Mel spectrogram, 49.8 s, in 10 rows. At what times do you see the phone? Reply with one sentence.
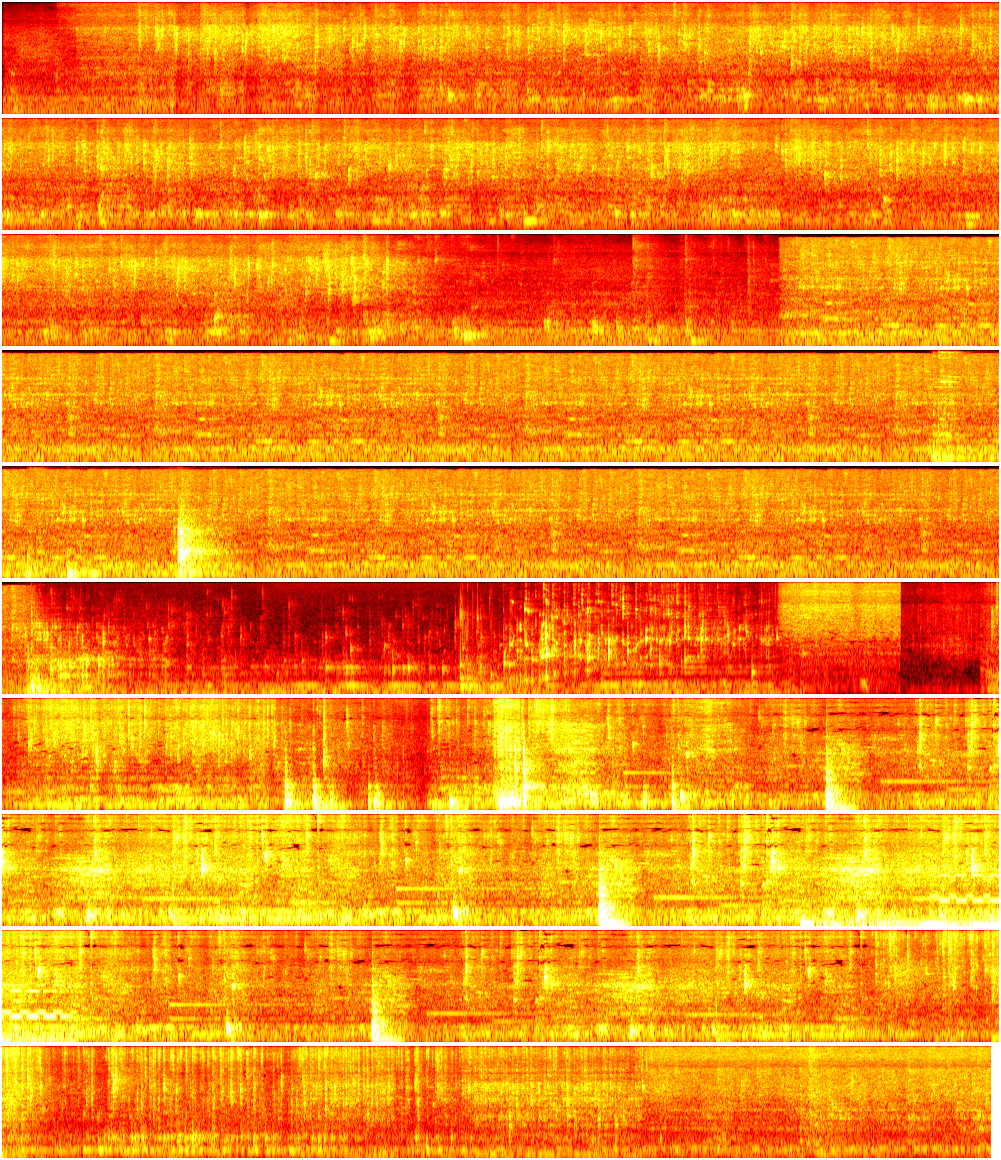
The phone can be heard from 39.0 to 40.2 s.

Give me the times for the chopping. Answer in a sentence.
The chopping can be heard from 19.6 to 21.1 s and from 31.3 to 33.8 s.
